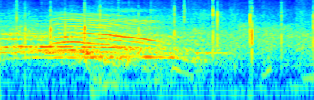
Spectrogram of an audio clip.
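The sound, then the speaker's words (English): A game-show studio audience breaks into dense applause and cheering after a contestant answers correctly, with a loud whooping voice rising and falling over the first second, then scattered sharp claps as the noise thins out. “The here crowd is now by the way, the crowd erupted like a volcano, guys.”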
